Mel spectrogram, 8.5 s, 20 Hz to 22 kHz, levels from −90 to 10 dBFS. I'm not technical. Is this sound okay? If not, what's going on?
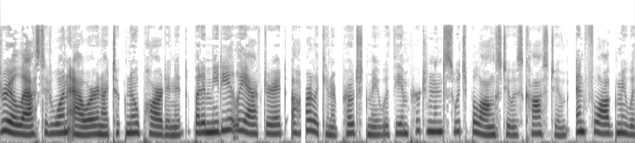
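No. At 4.00 to 4.10 s the speech quickly fades to silence, then returns: a digital broadcast dropout, where the receiver muted after losing a couple of frames.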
